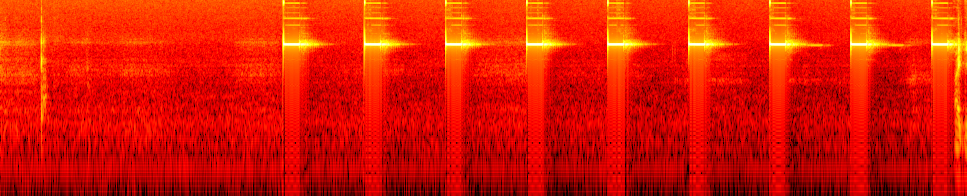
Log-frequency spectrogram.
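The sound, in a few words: interconnected wireless smoke/CO combo detector alarm sounding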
